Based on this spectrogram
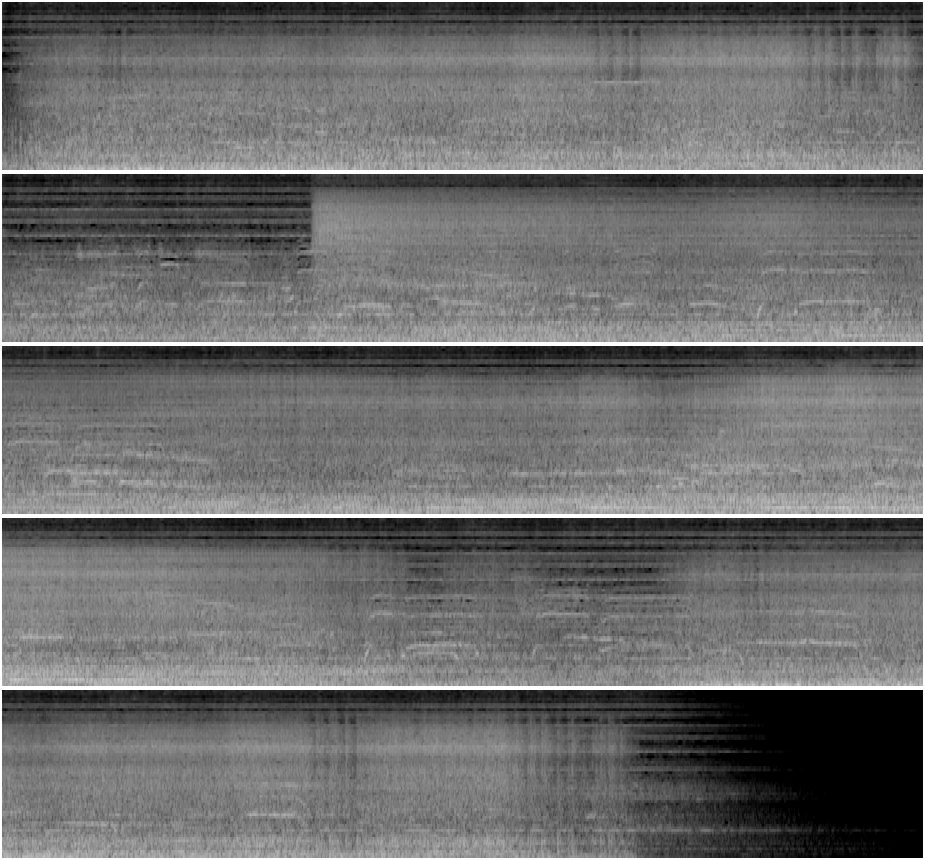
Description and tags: wreck dry
artificial soundscape of the interior of a sinking ocean liner - with screams, alarm bell and crushing metal
shipwreck, impact, sinking, scream, ship, catastrophe, crush, metal, alarm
